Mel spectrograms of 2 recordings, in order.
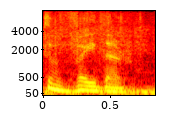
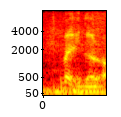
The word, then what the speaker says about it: Vader: I'm not very good to pronounce things, but I pronounce it Vader. – Vader, okay. Vader. That's the way.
